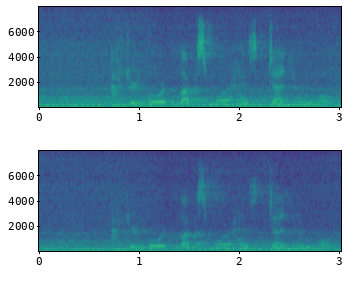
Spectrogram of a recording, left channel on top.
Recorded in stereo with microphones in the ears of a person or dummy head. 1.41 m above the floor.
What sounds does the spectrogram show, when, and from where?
0.7 s a woman speaking: 25° left (ahead or behind), 1.4 m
